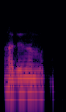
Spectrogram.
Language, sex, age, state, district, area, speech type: Malayalam, male, 18-30, Kerala, Idukki, rural, conversation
